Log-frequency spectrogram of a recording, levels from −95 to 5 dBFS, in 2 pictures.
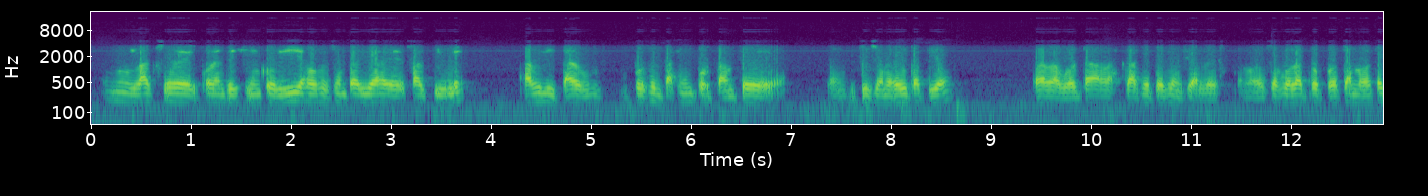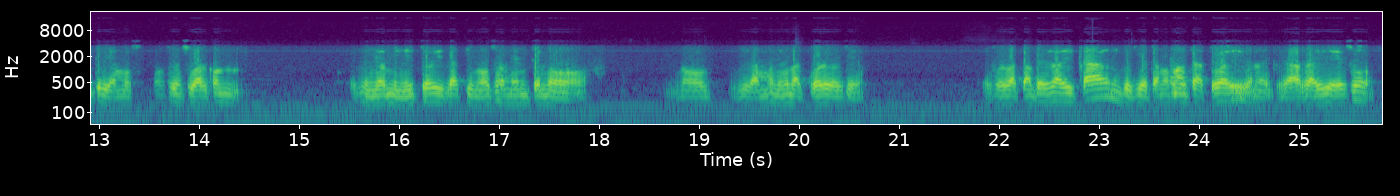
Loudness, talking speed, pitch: -18 LUFS, 140 wpm, 95 Hz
